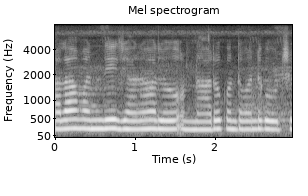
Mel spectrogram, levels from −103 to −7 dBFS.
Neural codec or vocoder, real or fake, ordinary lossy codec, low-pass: none; real; none; none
